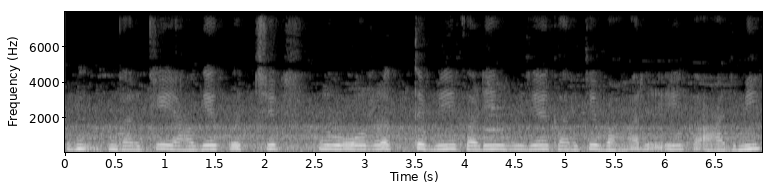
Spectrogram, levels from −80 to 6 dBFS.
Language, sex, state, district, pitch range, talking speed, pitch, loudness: Hindi, female, Bihar, Saran, 200-235 Hz, 140 wpm, 220 Hz, -15 LUFS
